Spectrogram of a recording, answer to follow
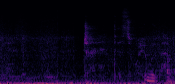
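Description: Hushed whispering voices, ending in a short spoken word near the end.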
